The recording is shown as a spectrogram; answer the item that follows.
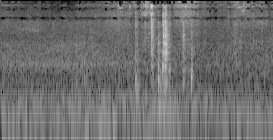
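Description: A car being driven hums with a low, constant road rumble, and a few short clicks and rattles come from inside the cabin.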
